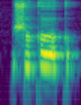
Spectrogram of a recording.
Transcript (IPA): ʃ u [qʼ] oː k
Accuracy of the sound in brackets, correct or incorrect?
incorrect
